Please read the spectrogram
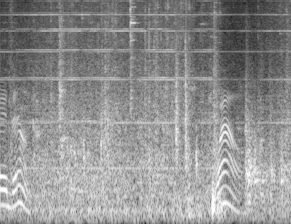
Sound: machine whirring; pins clattering

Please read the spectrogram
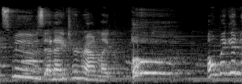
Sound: gasping

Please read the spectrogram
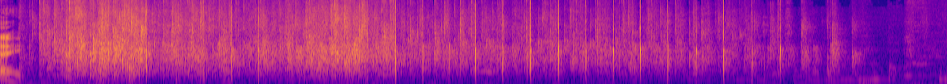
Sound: applause

